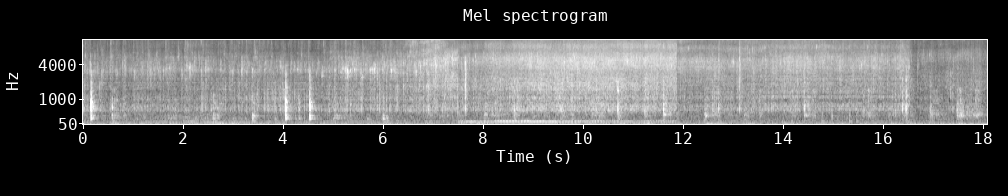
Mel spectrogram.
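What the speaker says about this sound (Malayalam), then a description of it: "ഇനി നമുക്ക് പച്ചമുളക് ഇട്ട് കൊടുക്കാം" Green chillies with trimmed tips fry alongside onions in a pan, giving a steady close sizzle that runs throughout with occasional stirring clinks and scrapes, and no voices.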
